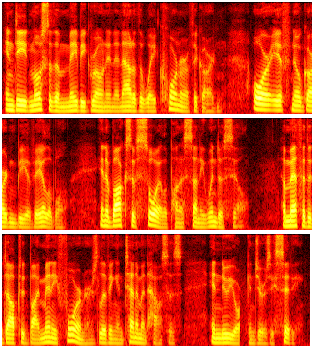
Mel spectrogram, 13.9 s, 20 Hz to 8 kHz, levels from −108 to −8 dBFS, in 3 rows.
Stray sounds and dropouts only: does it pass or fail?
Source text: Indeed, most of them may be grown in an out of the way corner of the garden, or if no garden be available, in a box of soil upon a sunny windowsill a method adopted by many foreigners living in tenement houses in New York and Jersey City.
fail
